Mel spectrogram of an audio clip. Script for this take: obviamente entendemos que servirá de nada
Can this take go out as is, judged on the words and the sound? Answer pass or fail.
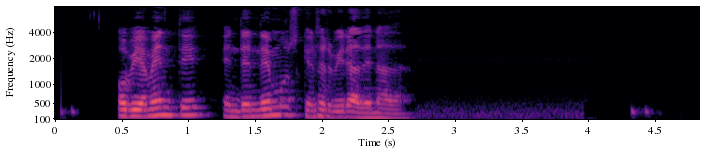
pass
